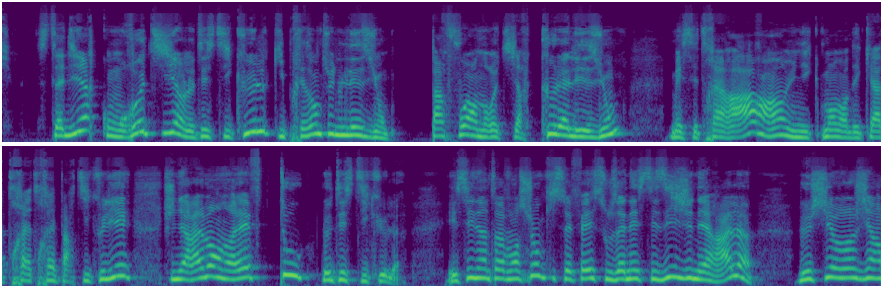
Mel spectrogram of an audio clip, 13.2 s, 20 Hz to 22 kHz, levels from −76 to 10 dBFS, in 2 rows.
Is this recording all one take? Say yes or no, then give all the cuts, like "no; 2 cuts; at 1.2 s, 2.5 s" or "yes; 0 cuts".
yes; 0 cuts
